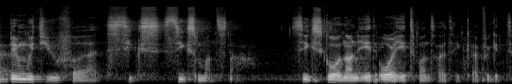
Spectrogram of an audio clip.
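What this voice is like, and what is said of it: Put-on African accent. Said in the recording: “You had the Latin accent, and then you went to an African. ... I was African the whole way.”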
